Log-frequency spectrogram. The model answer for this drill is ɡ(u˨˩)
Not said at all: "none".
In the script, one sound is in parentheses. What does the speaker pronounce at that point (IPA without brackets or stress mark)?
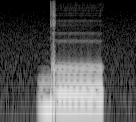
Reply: u˨˩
